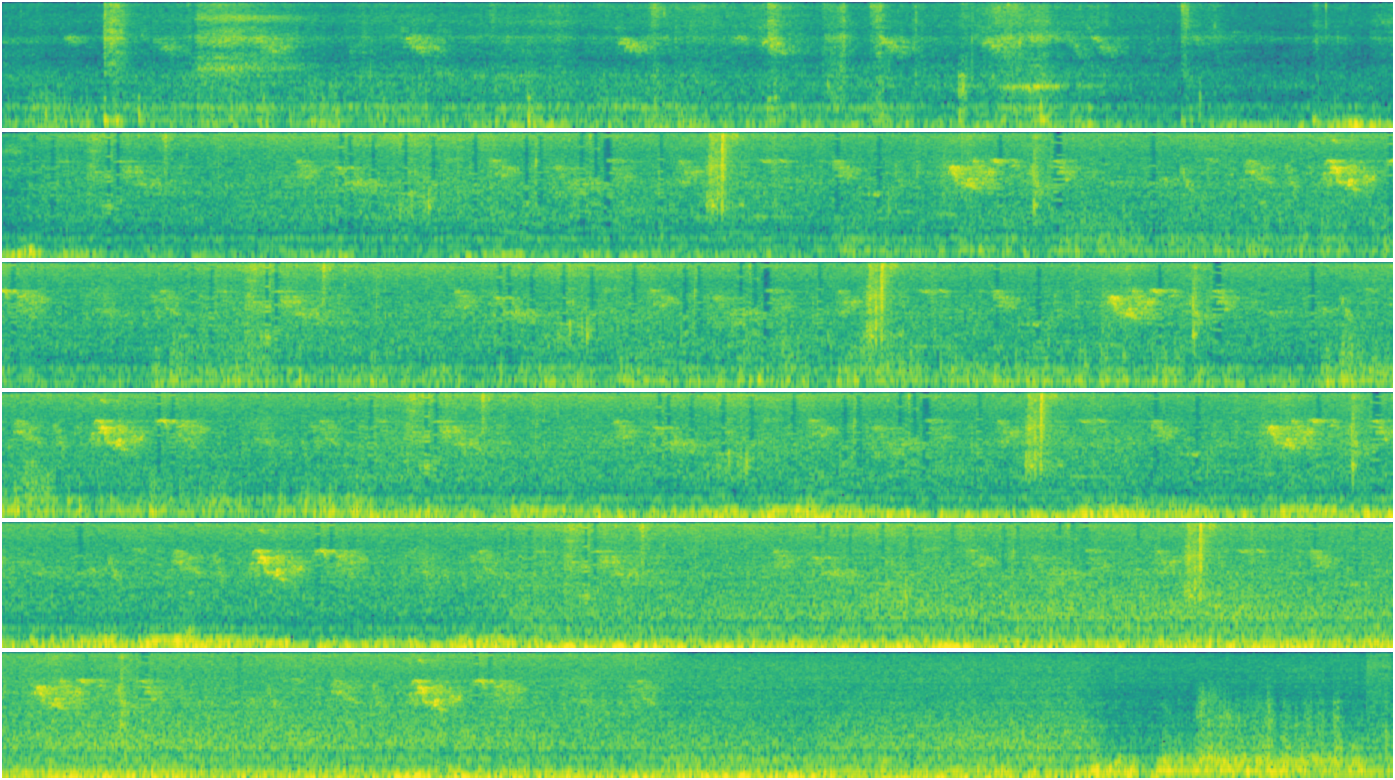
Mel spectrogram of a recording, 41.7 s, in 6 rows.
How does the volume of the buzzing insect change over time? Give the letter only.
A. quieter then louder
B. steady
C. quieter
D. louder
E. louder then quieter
B.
